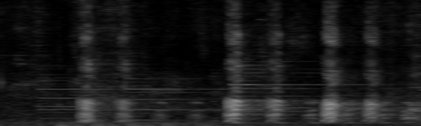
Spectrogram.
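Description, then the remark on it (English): A dog lying on the floor among tables, its head propped on its owner's shoe, gives soft, muffled barks in quick pairs, each second bark following close behind like a hiccup, repeated about three times, fairly quiet with no one talking. “Rather than the staccato finish dogs normally favor, this was a soft hiccup of a bark, or two barks rolled into one, as if the dog was trying to justify to itself a recent episode where it had been necessary to bark more aggressively.”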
